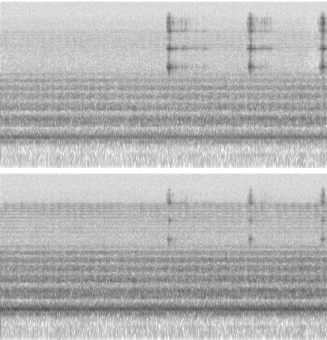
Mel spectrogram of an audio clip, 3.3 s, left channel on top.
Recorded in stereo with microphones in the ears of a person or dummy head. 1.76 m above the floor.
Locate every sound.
0.0 s a machine running: 25° right (ahead or behind)
1.7 s a rattle: 25° left (ahead or behind)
